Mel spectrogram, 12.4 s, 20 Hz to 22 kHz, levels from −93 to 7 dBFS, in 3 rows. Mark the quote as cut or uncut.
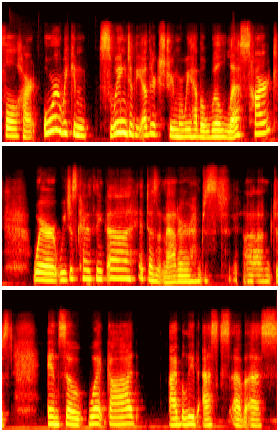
uncut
